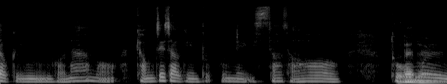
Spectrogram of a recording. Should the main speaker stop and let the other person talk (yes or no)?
no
